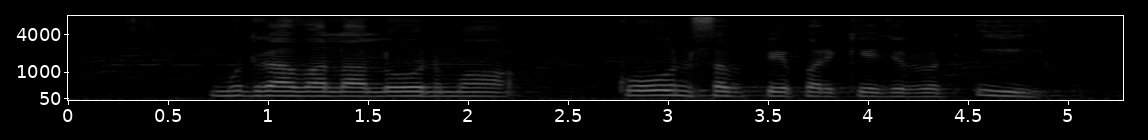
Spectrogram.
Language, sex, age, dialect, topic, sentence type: Maithili, male, 41-45, Bajjika, banking, question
